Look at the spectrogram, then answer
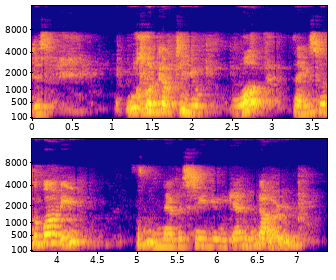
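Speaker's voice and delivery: loud, cracking up, laughing through the words. Answering the other speaker's accusation, laughing at own joke. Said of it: "I'm laughing at my own joke".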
